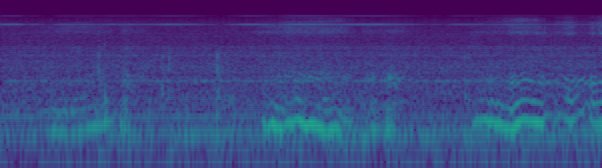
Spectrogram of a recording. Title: OUR SNORING DOGS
